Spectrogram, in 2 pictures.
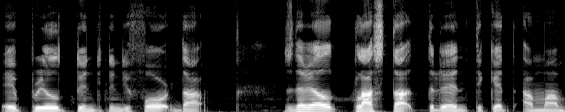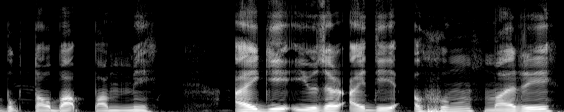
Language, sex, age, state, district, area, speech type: Manipuri, male, 18-30, Manipur, Kangpokpi, urban, read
